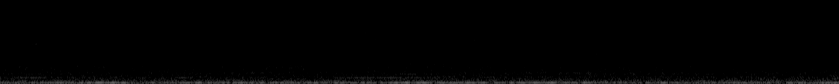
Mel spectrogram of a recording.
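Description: Faint scratching of a Razorock Hawk v.2 single-edge razor with a Feather Artist Club blade cutting lathered neck stubble, about six short strokes from about three seconds in, over a low steady hum.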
